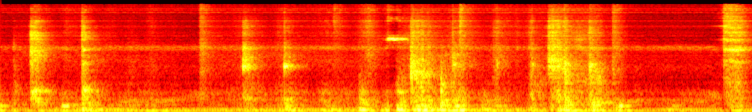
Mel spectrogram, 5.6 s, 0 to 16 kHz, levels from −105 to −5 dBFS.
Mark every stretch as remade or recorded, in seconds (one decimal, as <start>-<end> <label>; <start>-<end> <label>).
0.0-5.6 remade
